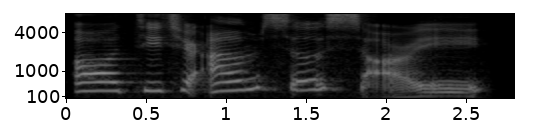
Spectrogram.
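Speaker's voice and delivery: put-on slow, pleading little kid; sweet kid apology. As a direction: draw it out like a sorry child.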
